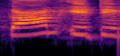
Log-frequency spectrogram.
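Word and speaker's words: calmative: काम एटिव, ध्यान रखेंगे इसमें आपका एल वर्ड जो है वो साइलेंट है, मतलब लिखा तो जाएगा बट उसको पढ़ने में उसकी आवाज़ नहीं आएगी।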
